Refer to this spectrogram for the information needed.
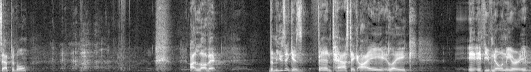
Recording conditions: large echoing room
